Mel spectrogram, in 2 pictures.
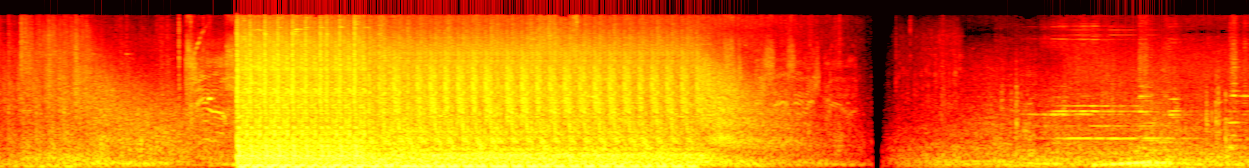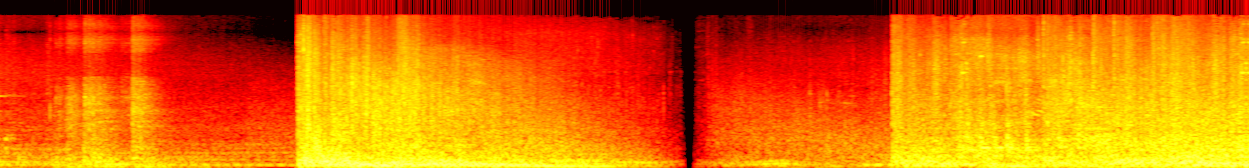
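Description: Loud bursts of video game gunfire from modded weapon sounds, with dense sustained volleys, booming blasts and a quieter stretch of scattered shots and effects between them.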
